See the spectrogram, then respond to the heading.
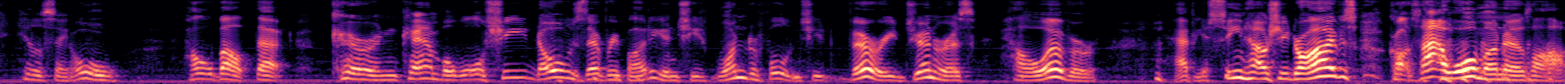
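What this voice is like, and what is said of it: Poorly done Santa Claus voice. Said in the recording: “worst Santa Claus imitation”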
